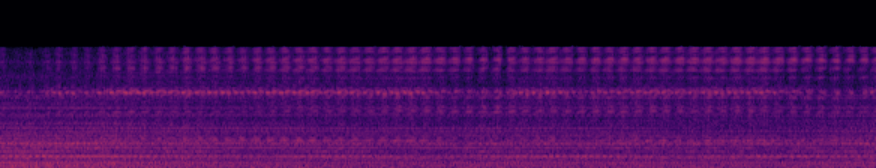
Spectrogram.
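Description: Cutter grinder's abrasive wheel spinning and grinding a slot into a semi-fired alumina bisque ceramic part: a steady whine of several held tones over an even hiss.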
